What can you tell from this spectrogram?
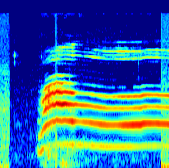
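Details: Domestic cat giving one long, steady meow that rises briefly and then holds a level drawn-out tone for over a second, clean with near silence around it.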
